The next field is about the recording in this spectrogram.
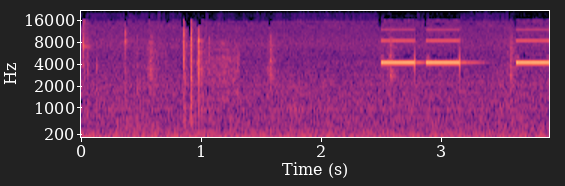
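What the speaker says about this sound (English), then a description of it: "Oh, smoke alarm has gone off." Smoke alarm in the video game Stanley Parable Ultra Deluxe sounds three sharp, high-pitched electronic beeps in quick succession toward the end, following a stretch of low background ambience with a few faint clicks.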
